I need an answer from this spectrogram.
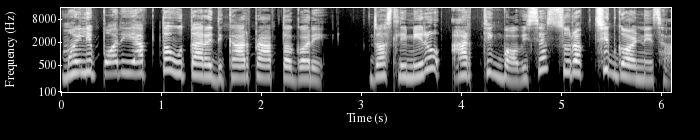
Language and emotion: Nepali, happy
